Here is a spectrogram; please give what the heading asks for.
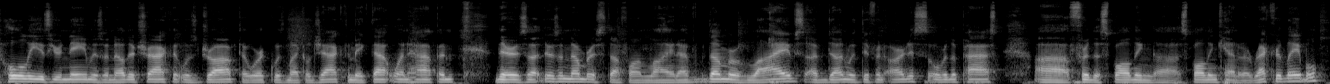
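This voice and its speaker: A man's voice: fairly low pitch, darkish tone. A man from Jamaica, talking in a rambling, digressive way as he chats to the camera in a casual vlog. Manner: rambling, digressive, self-promoting. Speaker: vlogger, music school owner.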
